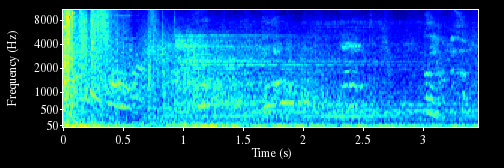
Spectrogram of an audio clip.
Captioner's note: Rowena gasping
